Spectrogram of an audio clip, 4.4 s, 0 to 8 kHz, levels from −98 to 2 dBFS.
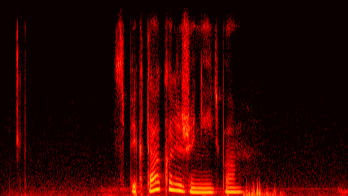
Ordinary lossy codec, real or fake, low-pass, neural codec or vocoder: Opus, 24 kbps; real; 7.2 kHz; none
